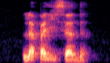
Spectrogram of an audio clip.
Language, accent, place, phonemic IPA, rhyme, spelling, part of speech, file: French, France, Lyon, /la.pa.li.sad/, -ad, lapalissade, noun, LL-Q150 (fra)-lapalissade.wav
- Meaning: lapalissade, truism, tautology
